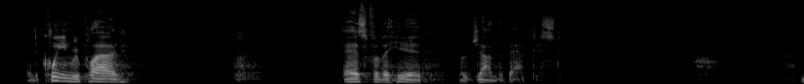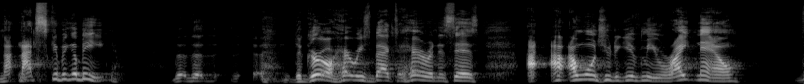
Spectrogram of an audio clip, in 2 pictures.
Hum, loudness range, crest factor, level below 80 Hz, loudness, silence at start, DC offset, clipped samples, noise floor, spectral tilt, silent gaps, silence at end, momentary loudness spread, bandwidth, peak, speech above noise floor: none; 18 LU; 26 dB; under -90 dBFS; -28 LUFS; 0.3 s; under 0.1%; under 0.1%; -87 dBFS; -2.5 dB/octave; none; 0.65 s; 24 LU; 19 kHz; -6 dBFS; 58 dB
